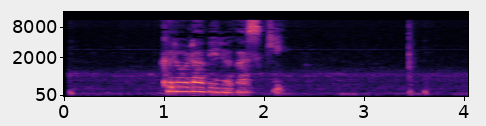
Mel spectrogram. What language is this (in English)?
Japanese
